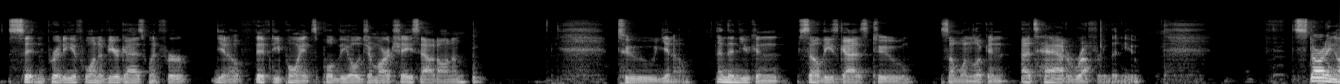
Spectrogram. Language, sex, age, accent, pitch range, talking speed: English, male, 30-49, American, 90-115 Hz, 180 wpm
